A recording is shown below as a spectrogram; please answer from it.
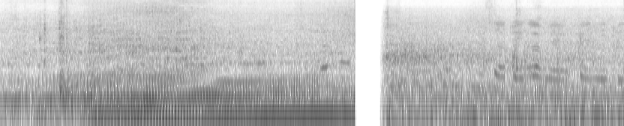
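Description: A motor vehicle's engine passing close on the road, loud for about three seconds before the sound cuts off abruptly. Quieter street noise with voices follows.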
